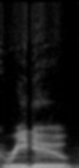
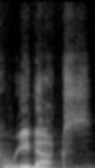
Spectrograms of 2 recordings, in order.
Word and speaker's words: Redux: for the Haunted Throwback Redo. Is that how you pronounce it, or Redux? Throwback Redux. It's a Redux. Yeah, I know you're from Louisiana, so you saw Redo. It's a Haunted Tour Throwback Redux, for the non-Louisianians out there.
